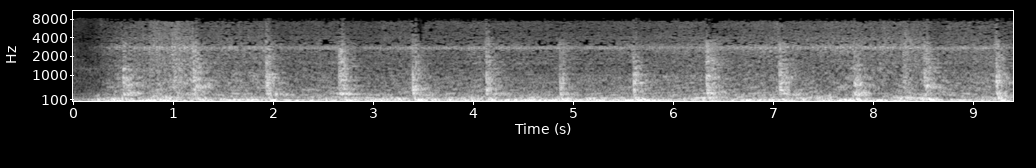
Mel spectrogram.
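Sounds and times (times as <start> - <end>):
constant hiss: 0.0 - 9.3
regular broadband thumps from a radio telescope recording of a pulsar: 0.4 - 9.3.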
